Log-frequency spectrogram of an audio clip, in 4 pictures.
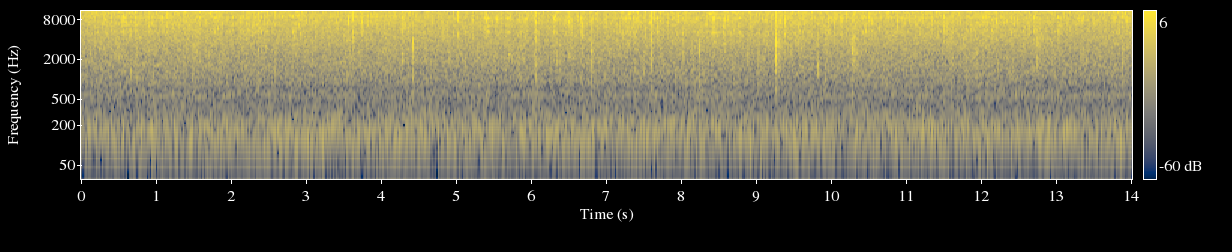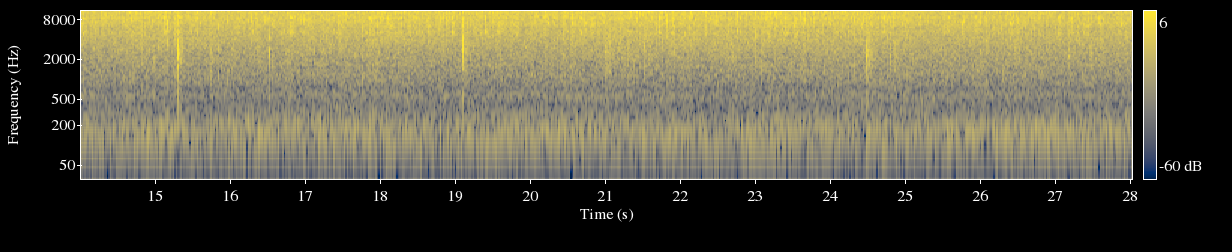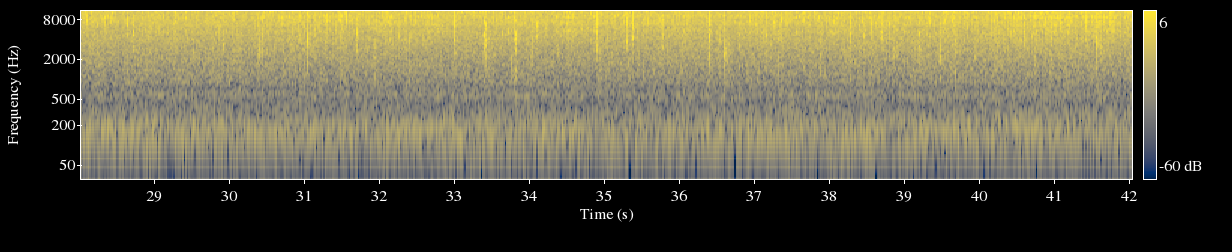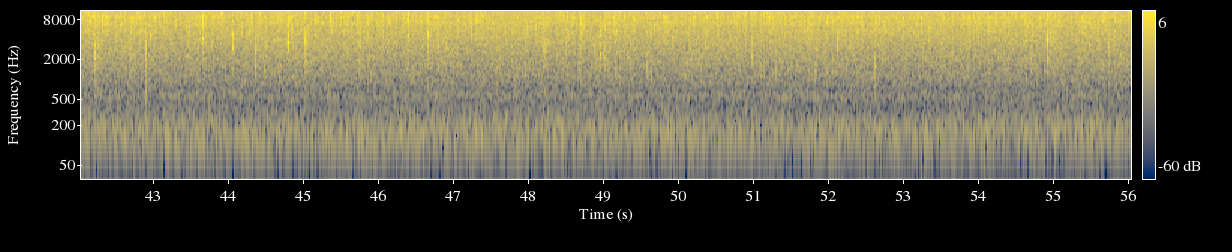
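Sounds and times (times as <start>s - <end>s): steady rainfall: 0.0s - 56.0s
raindrop ticks: 41.4s - 43.1s, 43.7s - 45.6s.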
